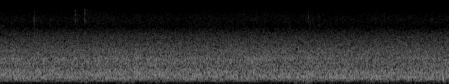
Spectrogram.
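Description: Steady background hiss from the recording microphone and room, with no distinct events.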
